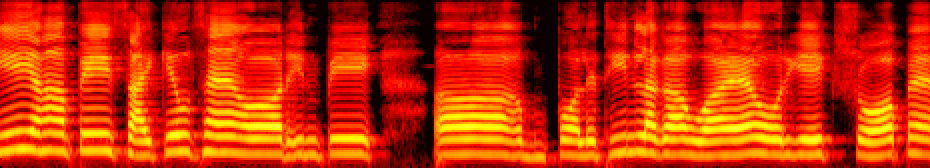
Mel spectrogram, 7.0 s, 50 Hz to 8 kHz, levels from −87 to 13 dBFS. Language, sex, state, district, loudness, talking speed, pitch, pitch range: Hindi, female, Punjab, Fazilka, -14 LUFS, 155 wpm, 225 Hz, 220-250 Hz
